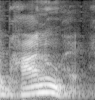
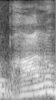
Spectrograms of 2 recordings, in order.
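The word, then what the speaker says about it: भानुः: विसर्ग आ रहा है यह विसर्ग यह ऊ के साथ आ रहा है, इसीलिए हम इसका उच्चारण हु के जैसा करेंगे, ह में ह्रस्व उ। तो भानु नहीं बोलेंगे, भानुहु, क्या बोलेंगे, भानुहु।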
